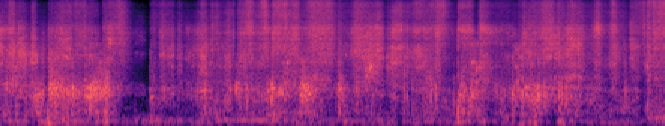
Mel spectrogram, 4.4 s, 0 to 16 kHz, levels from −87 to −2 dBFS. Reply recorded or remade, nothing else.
remade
